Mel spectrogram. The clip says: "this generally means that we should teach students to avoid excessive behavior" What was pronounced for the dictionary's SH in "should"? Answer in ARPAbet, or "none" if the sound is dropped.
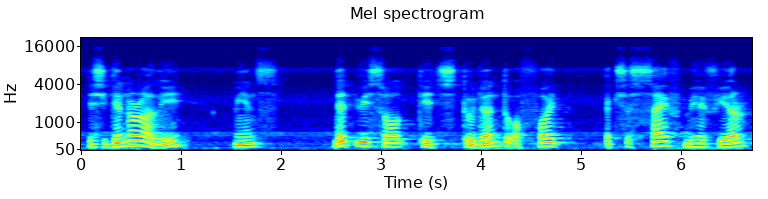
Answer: S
